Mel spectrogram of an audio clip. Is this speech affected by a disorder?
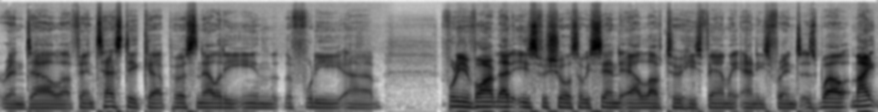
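No.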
